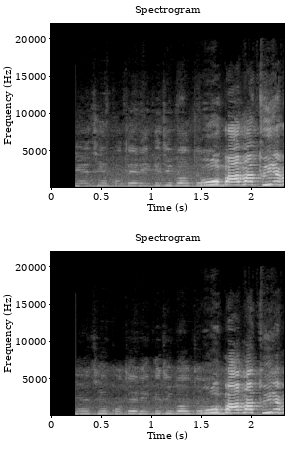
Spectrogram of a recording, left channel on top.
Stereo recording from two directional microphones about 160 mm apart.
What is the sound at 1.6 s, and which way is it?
Speech, centre (ahead or behind).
